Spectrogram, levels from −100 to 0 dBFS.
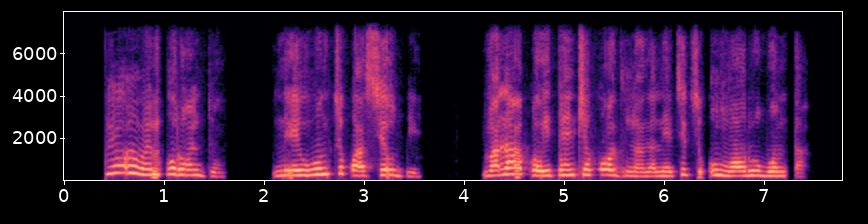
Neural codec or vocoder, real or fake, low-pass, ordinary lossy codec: codec, 24 kHz, 1.5 kbps, HILCodec; fake; 7.2 kHz; none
